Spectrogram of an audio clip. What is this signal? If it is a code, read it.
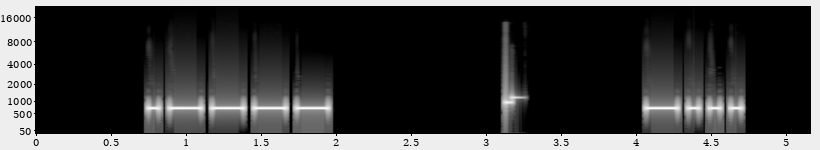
Morse code, heard as a keyed tone, about 17 wpm, 700 Hz. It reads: 1 B
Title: Single Character (Letter:Number:Punctuation:Prosign) Alt 17wpm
